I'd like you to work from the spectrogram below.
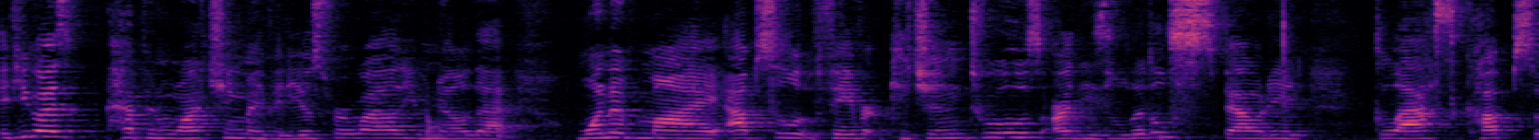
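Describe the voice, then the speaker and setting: A woman talks at a fairly quick pace. Audible room echo and light background noise accompany her. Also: fairly even intonation. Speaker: cooking show host. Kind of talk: live-stream cooking chat. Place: kitchen. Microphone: phone near.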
